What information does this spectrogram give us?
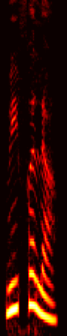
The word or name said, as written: ವಿಫಲ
